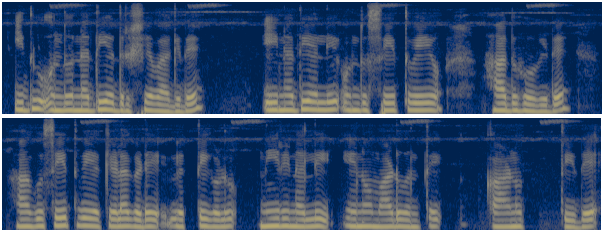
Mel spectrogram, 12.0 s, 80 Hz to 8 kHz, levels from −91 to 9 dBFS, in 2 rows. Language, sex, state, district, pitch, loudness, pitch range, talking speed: Kannada, female, Karnataka, Mysore, 185 Hz, -26 LUFS, 180-195 Hz, 85 wpm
